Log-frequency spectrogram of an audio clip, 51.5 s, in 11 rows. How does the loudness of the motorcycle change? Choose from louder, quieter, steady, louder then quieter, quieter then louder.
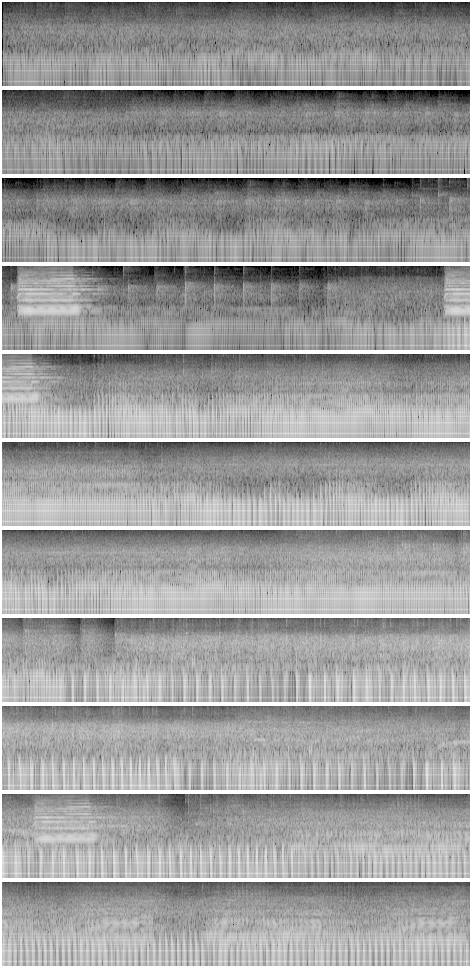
louder.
